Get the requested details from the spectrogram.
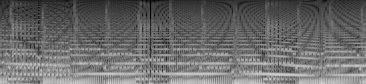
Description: There is no code.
